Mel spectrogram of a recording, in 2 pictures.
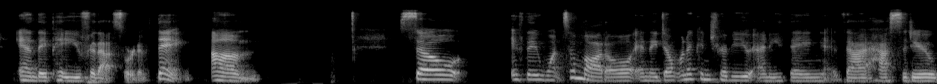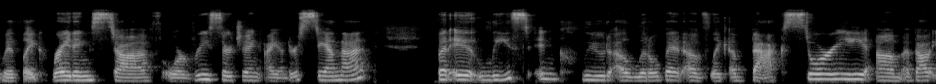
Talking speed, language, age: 155 wpm, English, 20-39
